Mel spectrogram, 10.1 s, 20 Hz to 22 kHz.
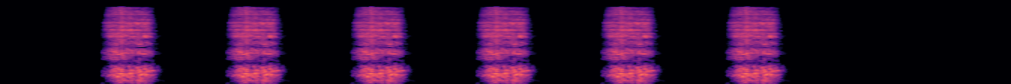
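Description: A short, noisy sound effect repeated six times at an even pace, about one every 1.2 seconds, each burst lasting about half a second.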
